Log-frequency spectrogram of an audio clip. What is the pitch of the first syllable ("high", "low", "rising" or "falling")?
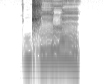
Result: high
